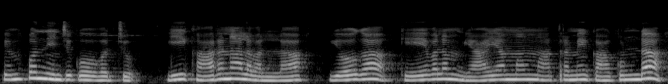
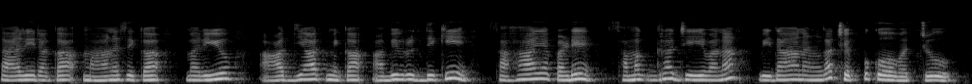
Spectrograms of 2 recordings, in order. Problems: none marked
